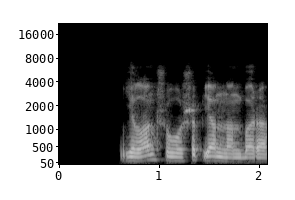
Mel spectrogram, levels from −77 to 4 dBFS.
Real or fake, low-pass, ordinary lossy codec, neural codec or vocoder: real; 7.2 kHz; Opus, 64 kbps; none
